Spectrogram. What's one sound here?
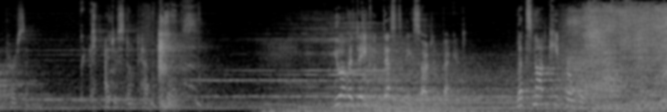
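A young woman speaks calmly and menacingly, close by.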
